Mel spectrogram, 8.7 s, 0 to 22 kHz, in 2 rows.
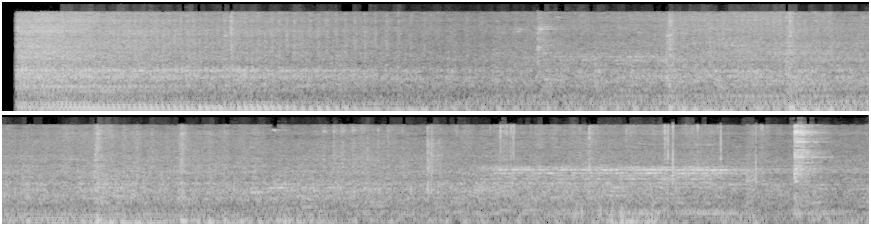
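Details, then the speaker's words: Honda SP125 motorcycle idling roughly with uneven stumbling misfire beats; malfunction light was on and OBD showed random multiple cylinder misfire, traced to a bad connection. "இப்ப நான் வந்து காமிச்சிருப்பேன் எந்த அளவுக்கு வந்து miss pier ஆகுது அப்படிங்கறது உங்களுக்கு தெரிஞ்சிருக்கும்"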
